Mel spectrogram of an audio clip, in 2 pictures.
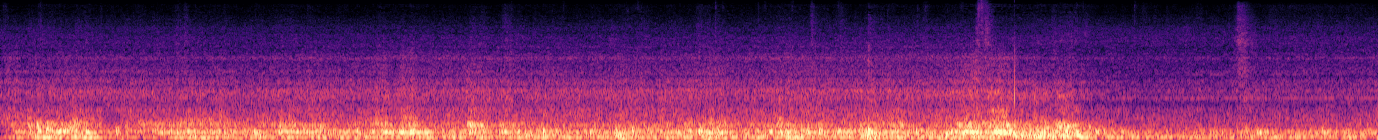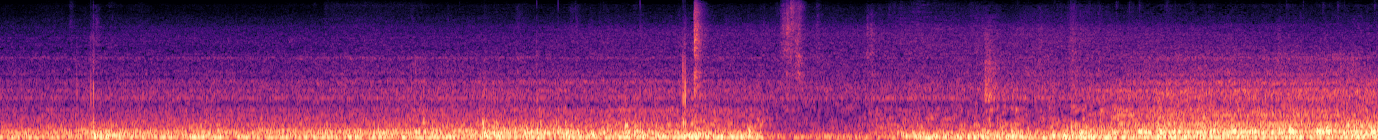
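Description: Long Island Rail Road train running at speed: a steady rumble of wheels on the rails, with a few brief high squeaks and a short dip in the rumble about three-quarters of the way through.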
